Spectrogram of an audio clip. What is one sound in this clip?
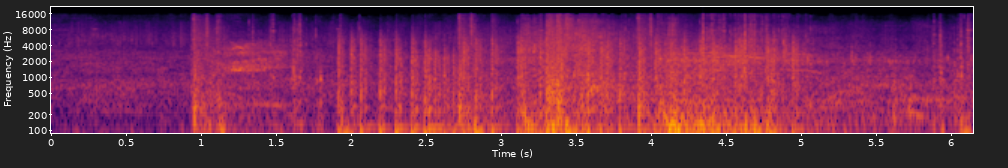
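A submachine gun fires in rapid bursts close by.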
